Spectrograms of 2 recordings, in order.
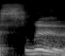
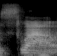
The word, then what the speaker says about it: Slough: locals call it a Slough instead of a Slough it rhymes with stew that's good to know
